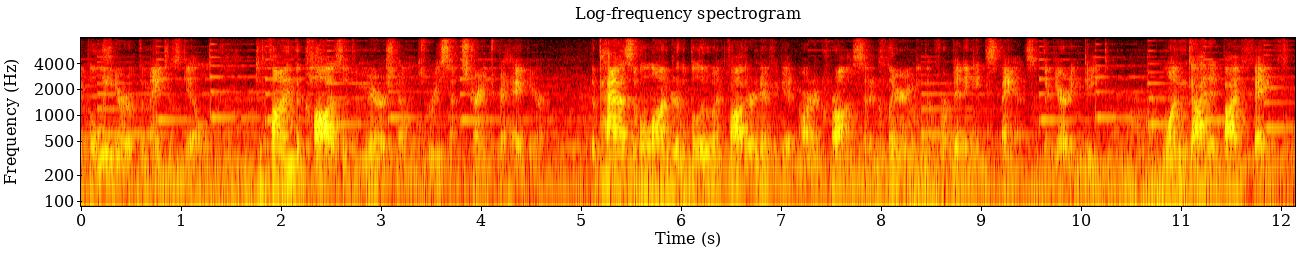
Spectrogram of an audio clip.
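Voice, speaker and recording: Echoey low male announcer over loud guitar. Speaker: recap announcer. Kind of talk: scripted fantasy recap narration. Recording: roomy echo under loud music. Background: loud plucked guitar music.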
